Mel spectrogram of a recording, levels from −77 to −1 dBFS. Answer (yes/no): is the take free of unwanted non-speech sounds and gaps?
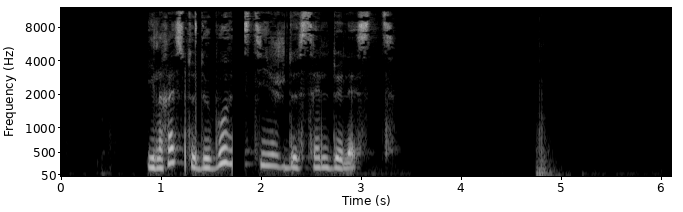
no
